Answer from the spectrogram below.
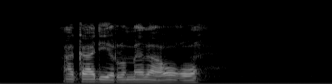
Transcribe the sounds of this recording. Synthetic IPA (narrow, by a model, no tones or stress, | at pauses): akʼadirʊmɛlaɣʊɣʊ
